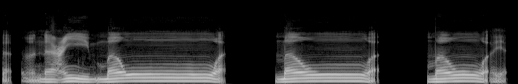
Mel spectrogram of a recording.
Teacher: jangan cuman mau mulutnya saja yang keluar suara ya, tapi ada aliran juga dari hidungnya. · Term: gunnah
